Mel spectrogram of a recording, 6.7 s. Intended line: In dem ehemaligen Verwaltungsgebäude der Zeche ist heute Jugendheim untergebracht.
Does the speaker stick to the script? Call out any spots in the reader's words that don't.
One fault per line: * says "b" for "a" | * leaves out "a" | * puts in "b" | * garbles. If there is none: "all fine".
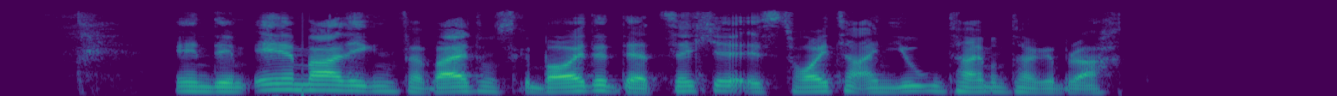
* puts in "ein"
